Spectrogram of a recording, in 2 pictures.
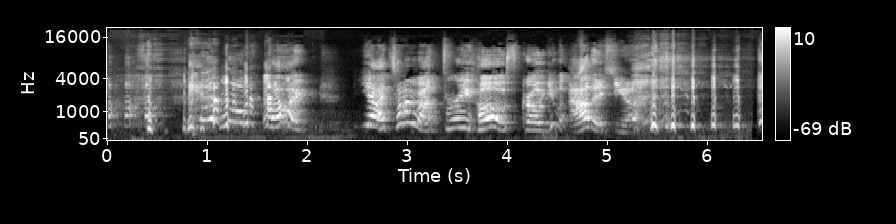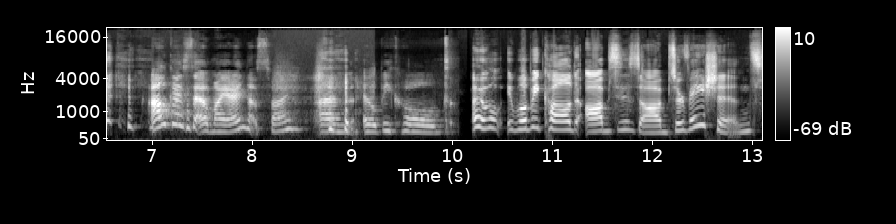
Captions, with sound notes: (laughing) - What the fuck? Yeah, talk about three hosts, girl. You outta here. (laughing) - I'll go set up my own, that's fine. It will be called. - It will be called Obvs' Observations,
